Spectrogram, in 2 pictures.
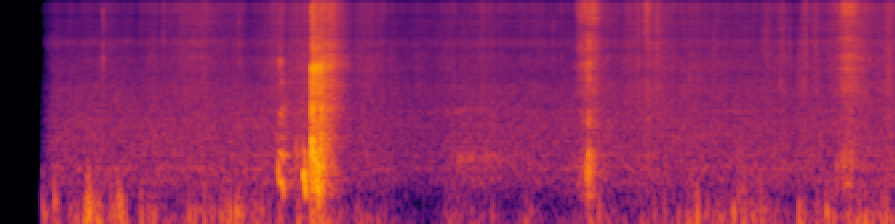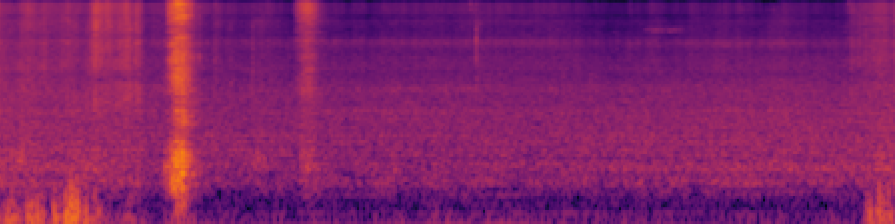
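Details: Sniffling, faint nasal noises from a tickly nose, then one sharp, forceful induced sneeze; the sneezer wonders if it is the start of a cold.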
